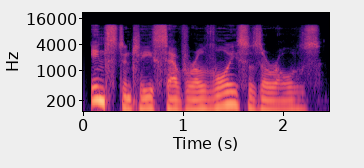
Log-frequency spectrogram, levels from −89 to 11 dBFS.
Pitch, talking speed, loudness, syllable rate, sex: 120 Hz, 95 wpm, -17 LUFS, 4.9 syllables/s, male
